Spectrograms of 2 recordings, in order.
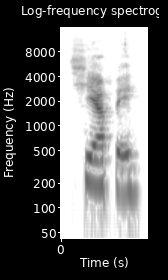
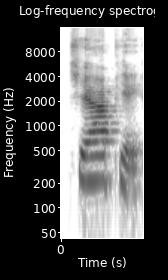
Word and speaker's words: Chiappe: It's pronounced Chiappe. Chiappe.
